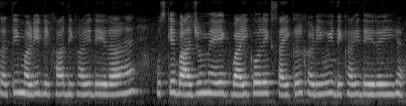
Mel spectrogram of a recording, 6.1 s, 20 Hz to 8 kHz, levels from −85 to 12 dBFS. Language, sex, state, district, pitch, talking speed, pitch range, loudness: Hindi, female, Bihar, Sitamarhi, 260 Hz, 205 wpm, 255-275 Hz, -24 LUFS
